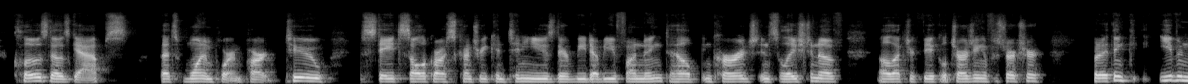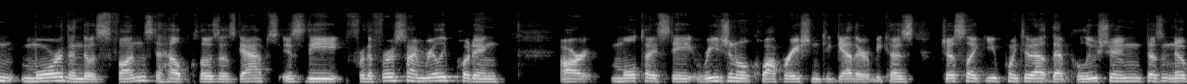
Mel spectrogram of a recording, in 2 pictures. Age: 30-49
